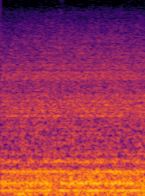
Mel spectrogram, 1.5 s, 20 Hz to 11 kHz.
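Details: Whirlpool electric dryer, model WED4800XQ0, with a no-heat complaint, heating element drawing 22.37 A during diagnosis: smooth, even drum rumble and steady motor hum with no knocks, squeals or scraping; mechanical operation normal.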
